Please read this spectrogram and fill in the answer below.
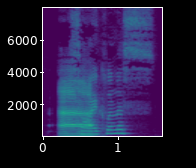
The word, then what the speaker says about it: Cyclonus: Which is how normal people pronounce Cyclonus, apparently. – Yep. Cyclonus. – Cyclonus, don't pronounce the vowels.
